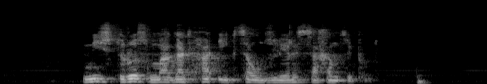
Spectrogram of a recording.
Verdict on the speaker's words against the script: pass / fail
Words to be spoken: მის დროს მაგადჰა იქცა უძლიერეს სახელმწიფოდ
pass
